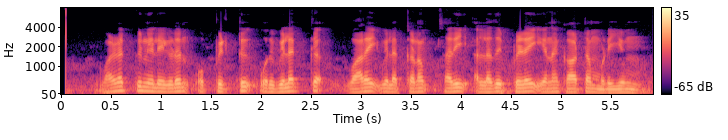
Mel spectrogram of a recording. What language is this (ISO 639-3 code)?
tam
